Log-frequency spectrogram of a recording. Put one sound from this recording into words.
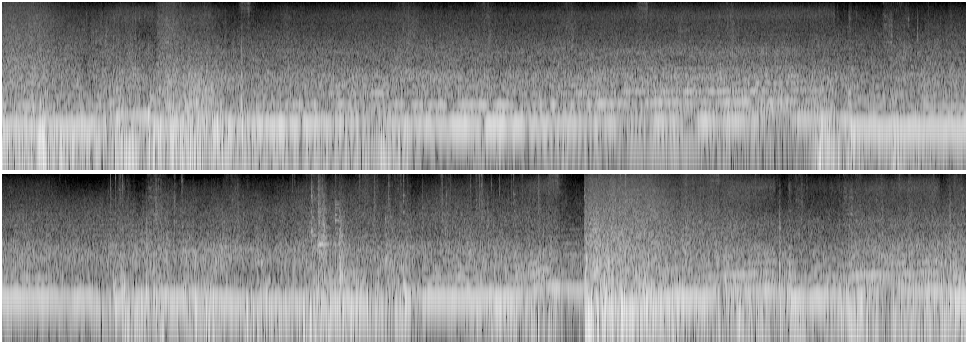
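A car engine roars loudly, shifting gears as it speeds up.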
